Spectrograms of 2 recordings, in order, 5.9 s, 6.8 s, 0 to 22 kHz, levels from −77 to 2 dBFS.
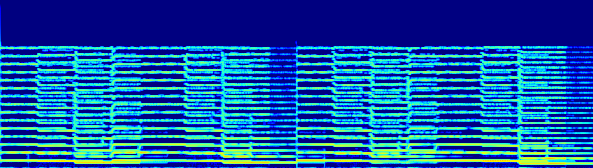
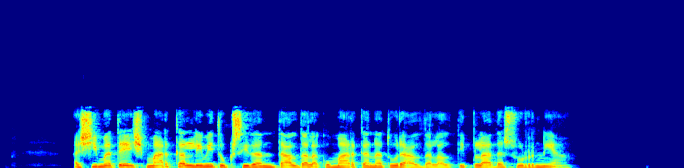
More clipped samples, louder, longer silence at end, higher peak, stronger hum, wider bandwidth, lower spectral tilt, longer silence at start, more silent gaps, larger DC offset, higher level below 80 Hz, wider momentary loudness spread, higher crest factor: neither; second, -23 LUFS vs -16 LUFS; second, 0 s vs 1.15 s; second, -14 dBFS vs -2 dBFS; neither; first, 16 kHz vs 8.4 kHz; second, 4.5 dB/octave vs -4 dB/octave; second, 0 s vs 0.75 s; neither; neither; second, -64 dBFS vs -56 dBFS; second, 2 LU vs 8 LU; about the same, 12 dB vs 16 dB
